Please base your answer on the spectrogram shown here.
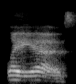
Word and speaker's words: Playas: I am the founder of Team Push Playas, and you actually have to say it like that. You have to say playas, because that's what we're playas. We push playas.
